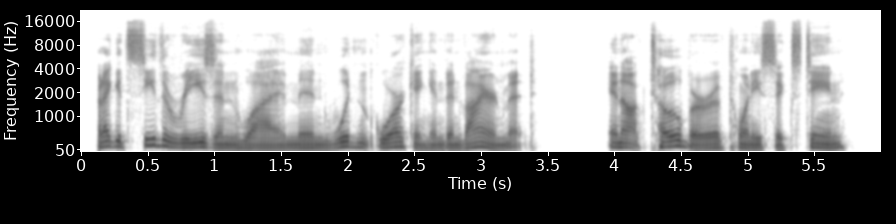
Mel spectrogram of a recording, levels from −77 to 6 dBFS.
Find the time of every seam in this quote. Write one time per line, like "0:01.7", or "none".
0:02.2
0:02.7
0:03.8

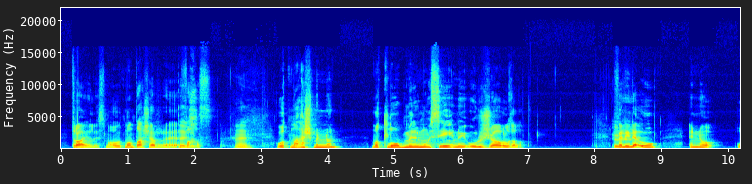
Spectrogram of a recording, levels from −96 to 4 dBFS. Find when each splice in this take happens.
none

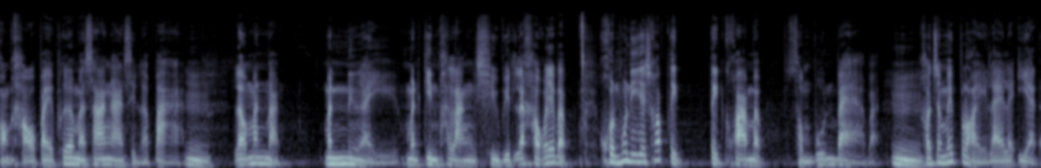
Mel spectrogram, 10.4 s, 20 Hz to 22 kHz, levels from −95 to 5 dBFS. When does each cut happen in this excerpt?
none

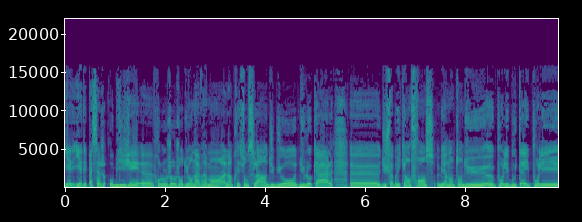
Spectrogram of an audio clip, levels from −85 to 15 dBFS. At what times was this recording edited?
0:01.8
0:04.6

